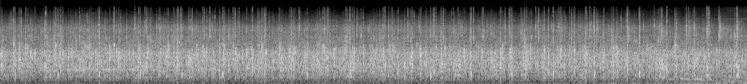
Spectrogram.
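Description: A large audience applauding steadily and densely, with hands clapping right beside the microphone.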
